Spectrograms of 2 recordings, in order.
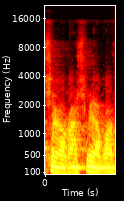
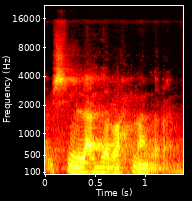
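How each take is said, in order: First: It is rattled off quickly and carelessly. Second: It is recited slowly and with care.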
